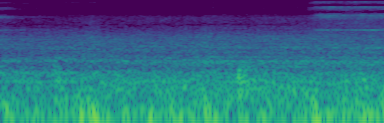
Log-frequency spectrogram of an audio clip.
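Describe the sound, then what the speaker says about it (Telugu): Pamidi Express train rolling along a single-line railway, a steady loud rumble of wheels and wagons with a high squealing band, continuous and close throughout. "సో అది మన మన్నార్గుడి ఎక్స్ప్రెస్ ట్రైన్ ఇది, పామిడి ఎక్స్ప్రెస్ ట్రైన్ ఇది."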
